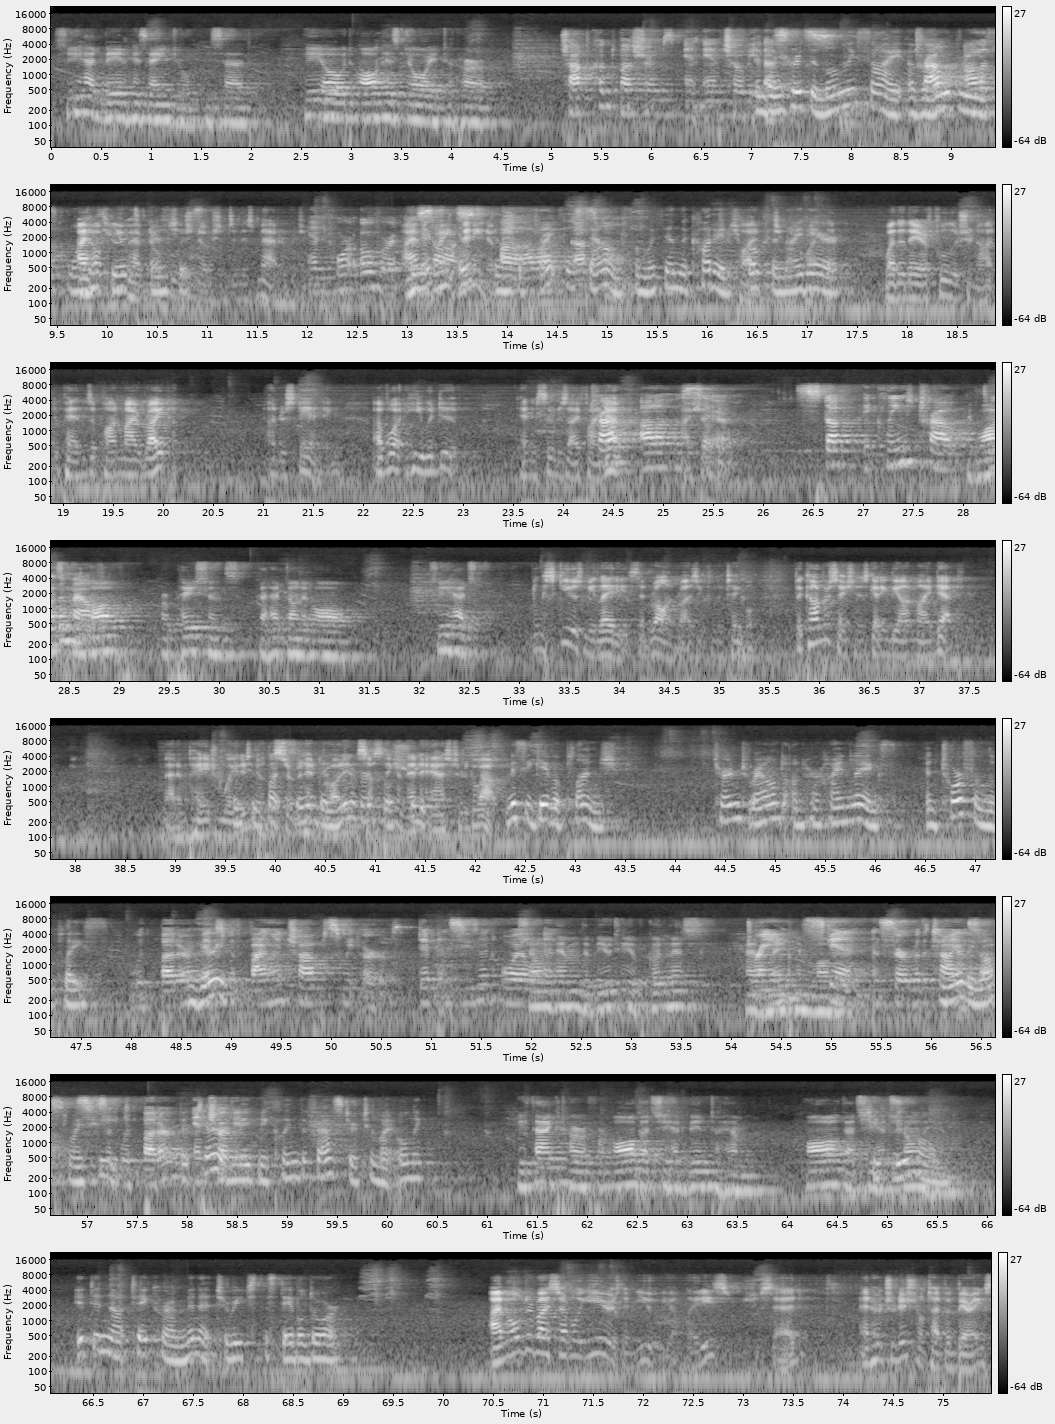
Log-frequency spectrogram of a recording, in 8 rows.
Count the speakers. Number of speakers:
4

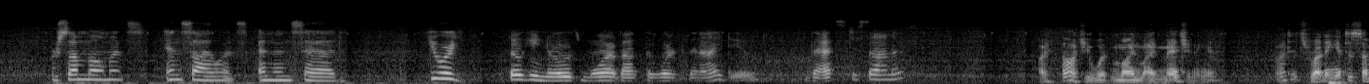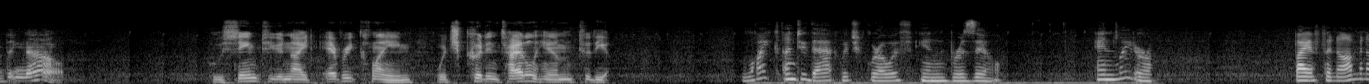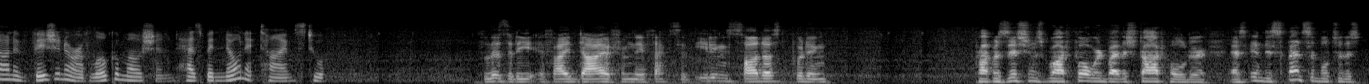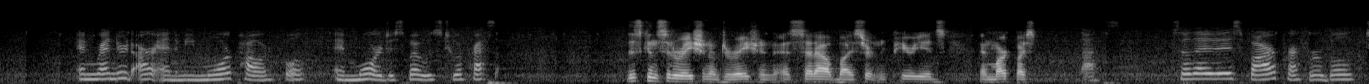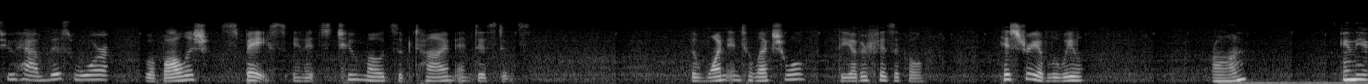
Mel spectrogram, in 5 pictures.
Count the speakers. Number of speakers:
10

